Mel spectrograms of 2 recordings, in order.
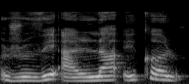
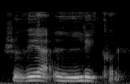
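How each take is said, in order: First: The article keeps its full vowel before école. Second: The article's vowel is dropped before école. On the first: The speaker calls it wrong. "on ne dit pas" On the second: The speaker calls it right. "on dit"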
